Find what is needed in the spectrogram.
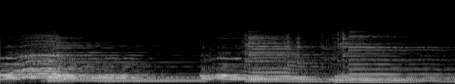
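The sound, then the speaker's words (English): An electric guitar, recorded to an old cassette tape and sent through a Roland 404 sampler with a vinyl simulator effect, plays sustained, warm chords that shift a few times, with a slightly gritty, lo-fi processed character and some reverb. No one speaks. “And then that got sent through a sampler I love called the Roland 404. And it's got a cool vinyl simulator, so I added that on as well.”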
